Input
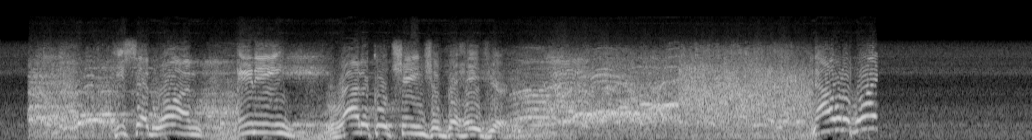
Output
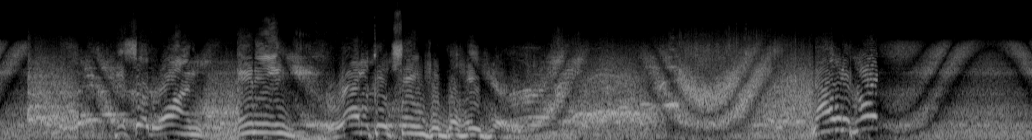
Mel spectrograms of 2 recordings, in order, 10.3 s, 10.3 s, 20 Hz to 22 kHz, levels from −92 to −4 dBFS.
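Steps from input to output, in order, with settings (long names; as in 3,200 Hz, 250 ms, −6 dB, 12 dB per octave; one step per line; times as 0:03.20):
0:04.26–0:06.48: low-shelf EQ 400 Hz +8.5 dB
downward compressor 12 to 1, threshold −36 dBFS, peak gain reduction 20.5 dB
all-pass phaser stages 6, 0.53 Hz, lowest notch 190–4,900 Hz
soft clipping −38.5 dBFS, distortion −13 dB
level +5.5 dB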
